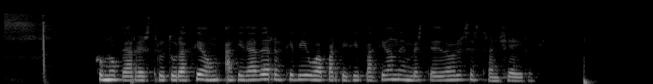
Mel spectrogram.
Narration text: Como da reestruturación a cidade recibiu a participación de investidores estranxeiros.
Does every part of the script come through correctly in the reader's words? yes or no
yes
